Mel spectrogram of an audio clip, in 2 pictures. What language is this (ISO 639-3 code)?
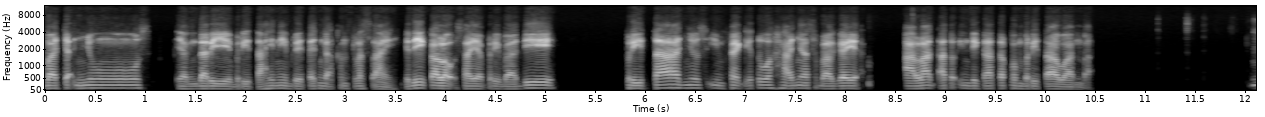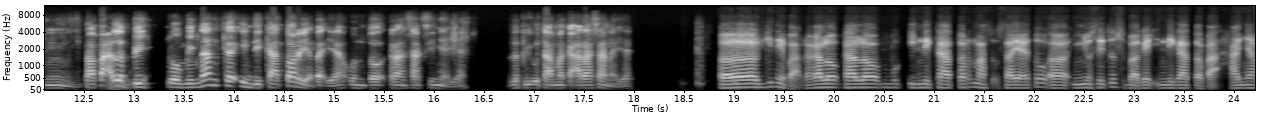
ind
